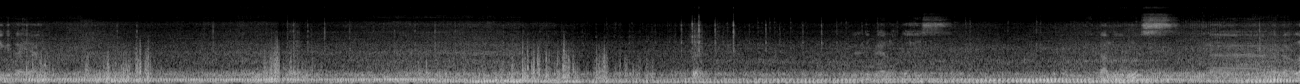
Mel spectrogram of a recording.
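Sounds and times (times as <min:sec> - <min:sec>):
motorcycle engine running: 0:00.0 - 0:13.0
wind on microphone: 0:00.8 - 0:01.7, 0:04.2 - 0:06.4.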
